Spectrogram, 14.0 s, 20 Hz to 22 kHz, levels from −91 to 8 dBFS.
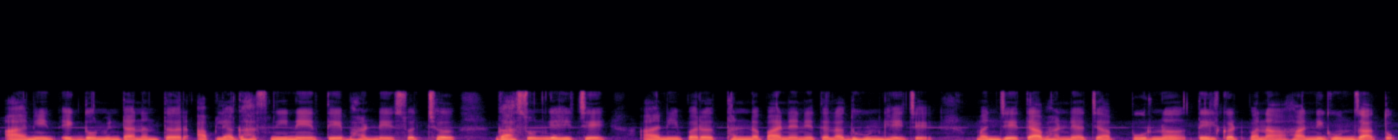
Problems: none marked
